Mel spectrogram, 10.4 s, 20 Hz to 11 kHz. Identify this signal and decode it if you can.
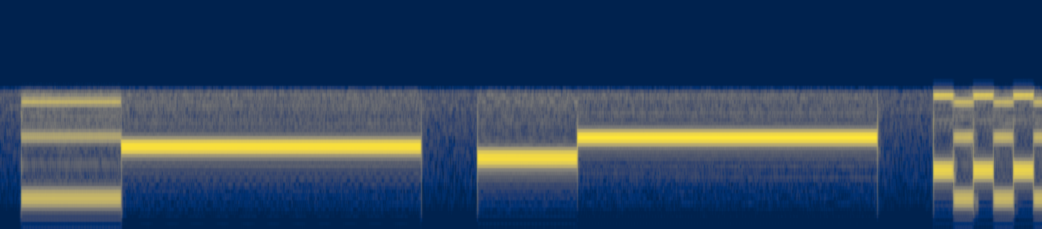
Two-tone page, heard as a one-second tone, then a three-second tone, about 480 then 1250 Hz, about 1060 then 1430 Hz, with noise. It is heard from 0.2 to 8.8 s.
